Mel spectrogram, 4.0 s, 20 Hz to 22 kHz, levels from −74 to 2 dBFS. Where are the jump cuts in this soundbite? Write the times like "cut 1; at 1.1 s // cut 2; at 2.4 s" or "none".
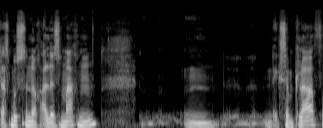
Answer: cut 1; at 1.7 s

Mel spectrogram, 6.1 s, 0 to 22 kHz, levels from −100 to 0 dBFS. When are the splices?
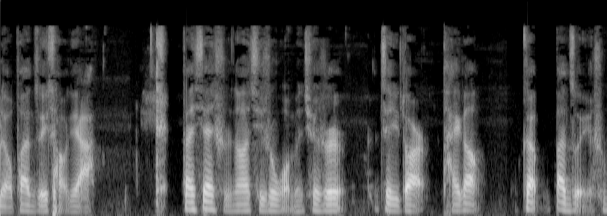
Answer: none

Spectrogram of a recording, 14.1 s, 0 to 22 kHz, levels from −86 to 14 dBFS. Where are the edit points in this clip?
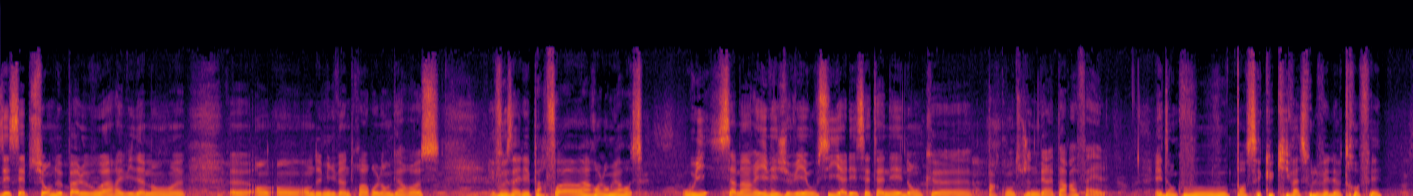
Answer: none

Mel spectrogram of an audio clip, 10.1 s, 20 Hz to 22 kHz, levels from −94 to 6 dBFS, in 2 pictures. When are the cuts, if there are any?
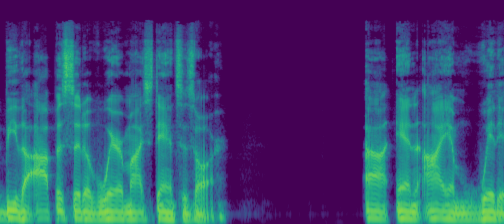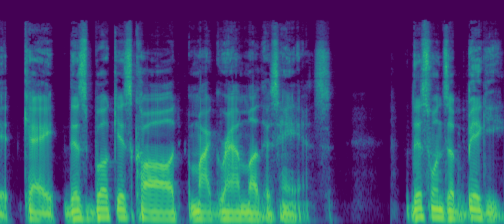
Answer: cut 1; at 9.0 s

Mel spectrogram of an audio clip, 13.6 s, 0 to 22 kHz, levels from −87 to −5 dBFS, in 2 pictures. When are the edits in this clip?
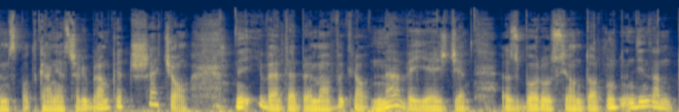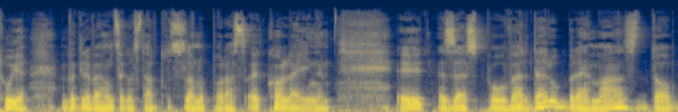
cut 1; at 6.2 s // cut 2; at 11.1 s

